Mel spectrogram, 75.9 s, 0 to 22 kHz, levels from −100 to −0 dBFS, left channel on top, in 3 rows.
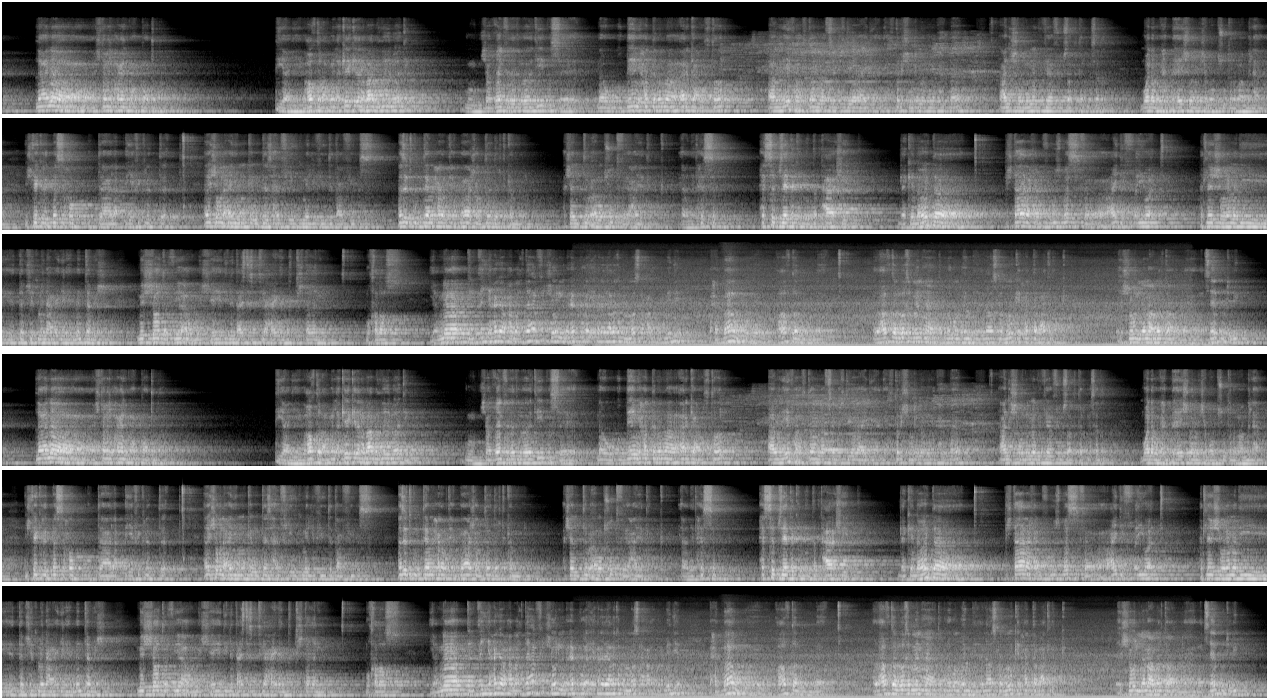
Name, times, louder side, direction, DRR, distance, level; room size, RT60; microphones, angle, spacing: voice 1, 0.7-3.3 5.5-8.2 9.3-11.5 11.9-14.5 15.3-19.2 19.9-22.1 22.8-25.2 25.8-26.8 27.2-28.6 29.3-32.7 33.2-35.8 36.5-38.3 38.9-39.7 40.4-42.3 43.2-44.5 45.4-48.4 49.2-52.7 53.3-57.1 57.9-58.5 59.2-64.2 64.7-67.1 68.0-71.7 72.9-75.3, equal, 55° right, -1 dB, 2.8 m, -21 dB
Group talking, 13.7-13.8 14.2-19.6, left 1 dB, 5° right, 5.1 m, -41 dB
Piano, 16.4-20.4 20.8-21.2, right 8 dB, 30° right, 2.1 m, -36 dB
sound 1, 62.0-74.4, equal, 15° left, 3.1 m, -30 dB
23.5 x 19.5 x 6.5 m, 3.0 s
head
